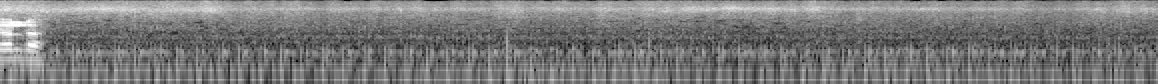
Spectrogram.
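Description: A steady low mechanical hum with one constant tone, like a running motor, under a single short spoken word at the start.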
